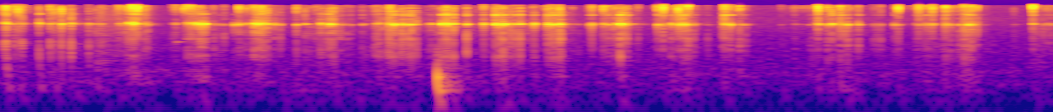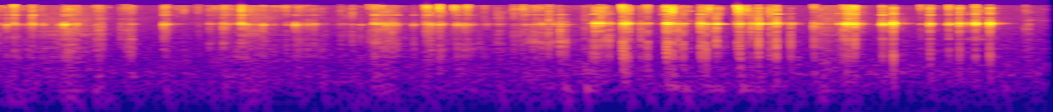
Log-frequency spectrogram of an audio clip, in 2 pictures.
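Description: A hobnail glass reed diffuser bottle holding wooden reeds is tilted in the hands while long nails tap rapidly across the glass. A continuous stream of quick, bright, clicky taps follows with little ring, along with a light rattling that may come from the reeds clattering.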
